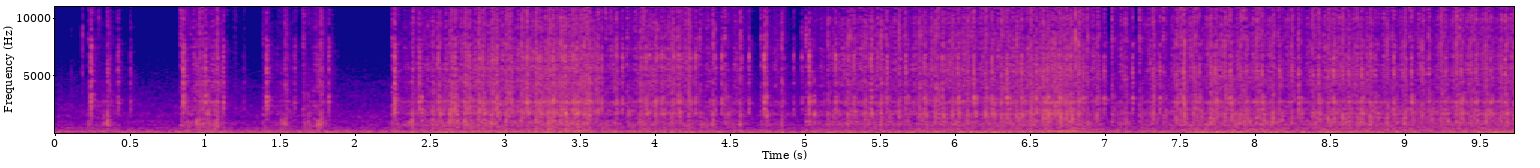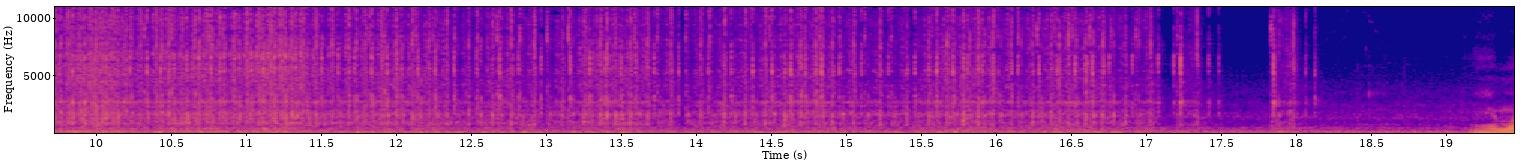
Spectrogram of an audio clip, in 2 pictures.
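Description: A sewing machine stitches a Baptist Fan quilt pattern with a continuous dense mechanical whir and rapid ticking that runs almost without a break, while a person talks over it.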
